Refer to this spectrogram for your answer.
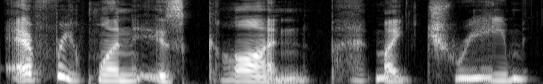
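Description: A man's voice: high-pitched, expressive, slow, a bit bright, breathy edge, dry recording, studio quality, pitched above the performer's own voice, exaggerated voice. A man voicing a heartbroken young demon princess who speaks in tearful despair.

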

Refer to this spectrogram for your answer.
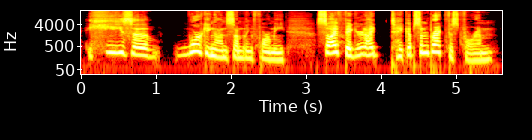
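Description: A reader voicing Charlie, a flustered, upbeat young princess, in a high, eager voice, in a read-aloud story. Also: very animated, normal speed, dry recording, clean studio sound, natural voice. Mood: sheepish. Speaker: audiobook reader voicing characters.

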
